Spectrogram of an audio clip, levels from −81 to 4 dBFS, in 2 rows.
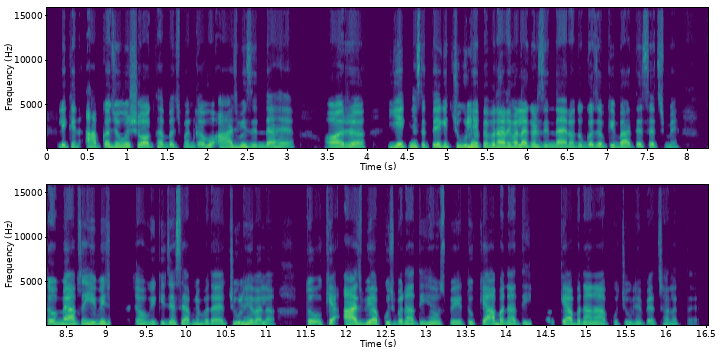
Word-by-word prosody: लेकिन 240 +5 -2
आपका 195 +7 +2
जो 275 +2 0
वो 275 0 +3
शौक 185 -7 +2
था 200 - +2
बचपन 190 +4 -5
का 190 +1 -3
वो 240 - +1 0.2
आज 220 +2 +1
भी 245 0 +2
ज़िंदा 175 0 -1
है। 160 +4 -3 0.5
और 195 0 +5 0.6
ये 250 +5 +5
कह 245 -1 0
सकते 220 +2 -1
हैं 255 - +6
कि 270 - +2
चूल्हे 245 +4 +3
पे 305 0 -2
बनाने 245 -3 +5
वाला 230 0 +5
अगर 225 +1 +3
ज़िंदा 180 +1 -1
है 195 -2 +4
ना 185 - -1
तो 210 -1 -4
ग़ज़ब 180 +1 0
की 195 - 0
बात 175 -3 +1
है 175 - +2
सच 180 -5 -4
में। 155 -1 -9 0.4
तो 290 0 +2
मैं 260 0 +2
आपसे 275 +2 +2
ये 240 -4 +1
भी 250 +3 +2
जानना 215 - -14
चाहूँगी 170 +2 -4
कि 210 +4 -6
जैसे 210 +3 -1
आपने 225 0 -2
बताया 195 -2 -2
चूल्हे 205 0 -1
वाला, 135 -7 -2 0.4
तो 265 -1 0
क्या 270 -1 +2 0.2
आज 195 +1 +6
भी 235 +2 +2
आप 215 -2 +2
कुछ 215 -3 -3
बनाती 185 +1 -2
हैं 190 - 0
उस 180 -2 -4
पे? 170 -1 -3
तो 235 +8 -5
क्या 260 -1 +2
बनाती 165 -6 -2 0.2
और 185 -1 -17
क्या 230 -2 +3
बनाना 180 -4 -1
आपको 165 0 -10
चूल्हे 160 0 -8
पे - - -6
अच्छा 165 - -9
लगता 120 0 -14
है? - - -24
200 Hz, 250 wpm, -22 LUFS, 180-240 Hz, 0.6 s, हैं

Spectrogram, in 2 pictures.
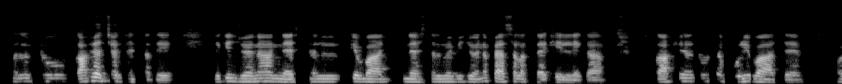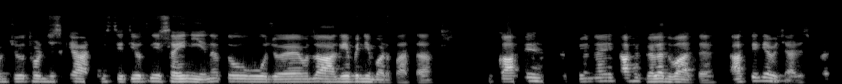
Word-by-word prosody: मतलब 145 +1 -7
जो 145 0 -8
काफ़ी 140 +5 +6
अच्छा 160 -2 0
खेलता 115 -4 -11
थे। 105 - -2
लेकिन 130 +7 -7
जो 135 0 0
है 135 - +2
ना 145 +1 +2
नेशनल 130 0 -1 0.2
के 145 - +1
बाद 120 -1 +4 0.2
नेशनल 130 0 -2
में 130 - -2
भी 130 - -7
जो 130 - -3
है 125 - -1
ना - - -4
पैसा 130 +3 +3
लगता 125 -3 -3
है 110 - +1
खेलने 110 -3 -3
का, 105 0 -3
तो - - -26
काफ़ी 125 +3 +2
ज़्यादा 150 0 -5
होता 145 - -9
बुरी 135 +2 -1
बात 120 -4 +4
है 110 -1 -5 0.4
और 125 - -8
जो 140 0 -2
थोड़ी 135 -1 0
जिसकी 130 +2 -6
आर्थिक 130 0 +1
स्थिति 130 +1 -3
उतनी 140 +1 0
सही 135 0 +4
नहीं 130 -3 +1
है 115 - -2
ना, 140 - -3
तो 140 -1 0
वो 130 -1 +1
जो 125 0 0
है 125 0 +2
मतलब 135 +2 +1
आगे 125 0 +7
भी 135 +1 0
नहीं 135 0 +1
बढ़ 105 - -3
पाता। - - -4 0.7
काफ़ी 135 +4 +5
जो 150 - -13
है - - -11
ना, 155 +2 -6
ये 160 - -5
काफ़ी 150 0 +4
गलत 135 +1 +5
बात - - +3
है। 95 0 -6 0.2
आपके 130 +6 +2
क्या 165 -1 0
विचार 135 - -4
हैं - - -11
इस 400 - -19
पर? - - -16
135 Hz, 240 wpm, -21 LUFS, 125-145 Hz, 0.7 s, आगे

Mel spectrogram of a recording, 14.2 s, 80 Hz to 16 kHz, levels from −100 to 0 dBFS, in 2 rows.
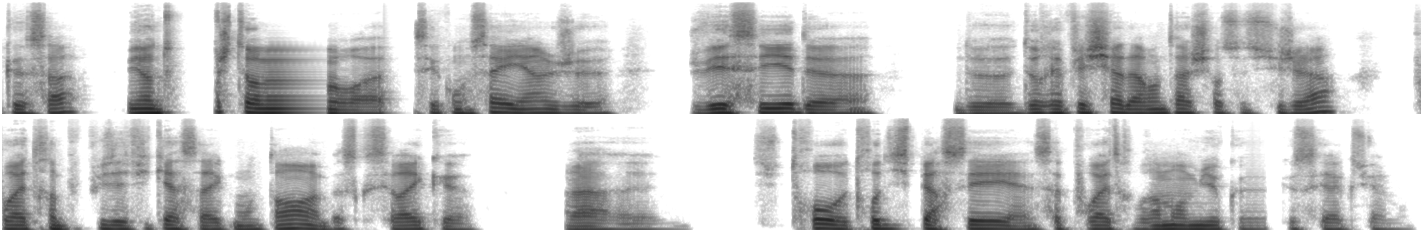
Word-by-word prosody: que 120 - 0
ça 135 +8 -1 0.2
mais 130 - +5
en 130 - +9
tout 130 - 0
cas, 155 - -8
je - - -4
te 150 - +3
m 130 -1 +5
pour, 110 -2 +2
heu, 110 +1 -4
ces 125 - -5
conseils 120 +3 +1
hein. 125 0 +1
Je 115 -1 -2 0.5
je 110 - -9
vais 125 - +5
essayer 135 +2 +5
de 115 -3 +1 0.5
de 105 -1 -2
de 105 +4 -2
réfléchir 125 +2 +3
davantage 120 0 +2
sur 120 - -5
ce 110 - -11
sujet-là 120 - -1 0.4
pour 125 -2 +1
être 120 +1 -3
un - - +5
peu 115 - -13
plus 125 +1 -3
efficace 120 +1 -2
avec 110 0 -3
mon 110 0 -1
temps, 135 +4 +1
hein, 115 - -1
parce 110 -1 -9
que - - -20
c'est - - -10
vrai 120 +1 +1
que, 105 -4 -8 0.5
voilà, 105 -1 -3
heu, 100 0 -12 0.5
je - - -26
suis - - -22
trop, 140 -4 +3
trop 135 - 0
dispersé 125 -1 +1
et 110 - -4
ça 110 +3 -7
pourrait 120 +3 -2
être 115 - -8
vraiment 120 +2 +2
mieux 120 0 +3
que 115 - -15
que 115 +1 -15
c'est 115 - -9
actuel 110 0 -11
120 Hz, 245 wpm, -24 LUFS, 110-130 Hz, 0.5 s, en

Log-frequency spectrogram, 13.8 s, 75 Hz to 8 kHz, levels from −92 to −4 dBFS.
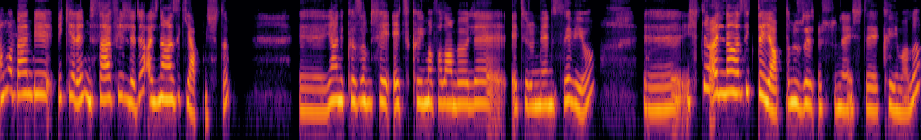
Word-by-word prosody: ama 360 +3 -2
ben 350 0 +1
bir 350 -1 0
bir 310 0 -5
kere 315 -3 +1
misafirlere 300 +1 0
alinazik 295 +1 +3
yapmıştım. 265 - -5 1.0
Eee, 210 - -5 0.3
yani, 285 +2 +3
kızım 275 -1 0
şey 270 -2 -1
et, 250 0 -1
kıyma 265 0 +2
falan 255 -1 -1
böyle 255 0 -1 0.5
et 245 0 -6
ürünlerini 245 +1 +1
seviyor. 260 - -2 0.7
Eee, 220 +4 -4
işte, 285 - -4
alinazik 365 +1 +4
de - - +7
yaptım 255 -2 +4
üzer 255 -1 +2
üstüne, 230 -1 -4
işte, 220 -1 -6
kıymalı. 225 - -3
270 Hz, 120 wpm, -25 LUFS, 245-310 Hz, 1.0 s, de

